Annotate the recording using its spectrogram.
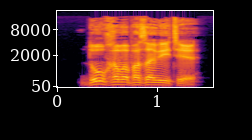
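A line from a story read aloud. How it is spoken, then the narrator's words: Barking roar. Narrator (Russian): рявкнул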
